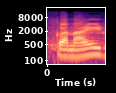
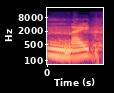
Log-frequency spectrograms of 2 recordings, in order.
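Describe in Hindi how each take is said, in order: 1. शुरू का k उच्चारित होता है। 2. शुरू का k मूक है। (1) "कनाइट है" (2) "नाइट पढ़ते हैं"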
